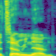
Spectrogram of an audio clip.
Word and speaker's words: terminale: La terminale, which is the last year in school, there's an E at the end. You don't pronounce it. You don't say la terminale.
